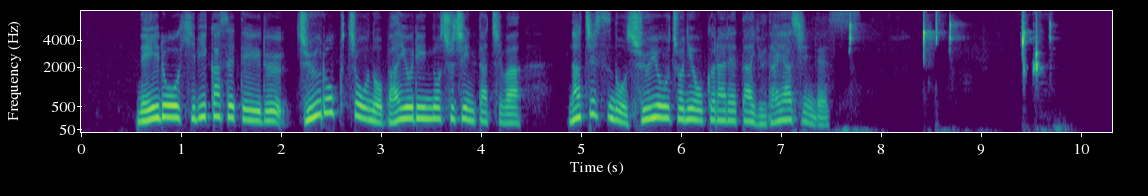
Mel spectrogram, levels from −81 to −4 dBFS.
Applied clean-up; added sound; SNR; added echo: neural mask model Resemble Enhance denoiser.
